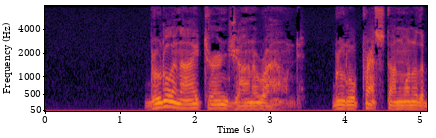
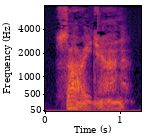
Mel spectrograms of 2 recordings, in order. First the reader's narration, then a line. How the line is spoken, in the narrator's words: I murmured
